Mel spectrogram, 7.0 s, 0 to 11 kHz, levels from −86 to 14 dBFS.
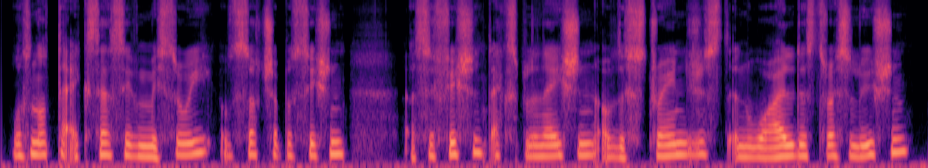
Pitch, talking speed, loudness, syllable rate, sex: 180 Hz, 155 wpm, -18 LUFS, 5.6 syllables/s, female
